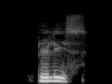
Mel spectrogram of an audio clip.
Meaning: 1. Belize (an English-speaking country in Central America, formerly called British Honduras) 2. Belize City (the largest city and former capital of Belize)
- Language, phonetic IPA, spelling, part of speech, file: Russian, [bʲɪˈlʲis], Белиз, proper noun, Ru-Белиз.ogg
